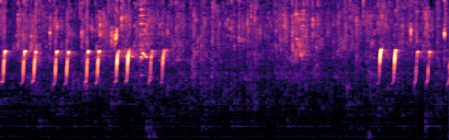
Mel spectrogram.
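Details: Prinia song, used to encourage other birds to start singing: quick series of paired, sharply falling high chips in bursts, then a pause with a watery hissing background before the chipping resumes.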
